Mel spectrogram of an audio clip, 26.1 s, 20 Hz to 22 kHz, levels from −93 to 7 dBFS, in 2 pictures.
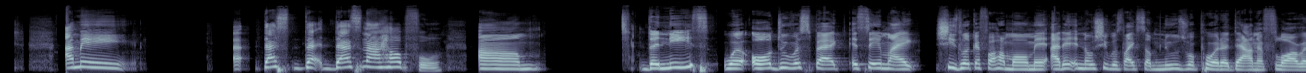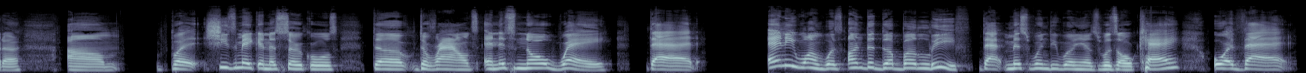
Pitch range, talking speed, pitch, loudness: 165-220 Hz, 140 wpm, 190 Hz, -20 LUFS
